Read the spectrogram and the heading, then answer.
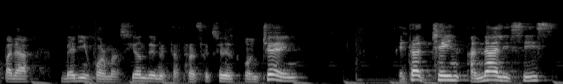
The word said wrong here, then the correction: Chainalysis: Chainalysis en realidad, chain Chainalysis, no me sale muy bien la pronunciación.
